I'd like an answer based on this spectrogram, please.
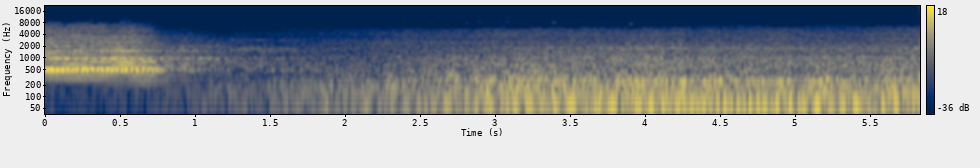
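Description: Freight train's diesel locomotive air horn sounding a steady chord that cuts off about a second in. The locomotives then pass close by, with a low engine and wheel sound that grows louder over the next second or two and holds steady.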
